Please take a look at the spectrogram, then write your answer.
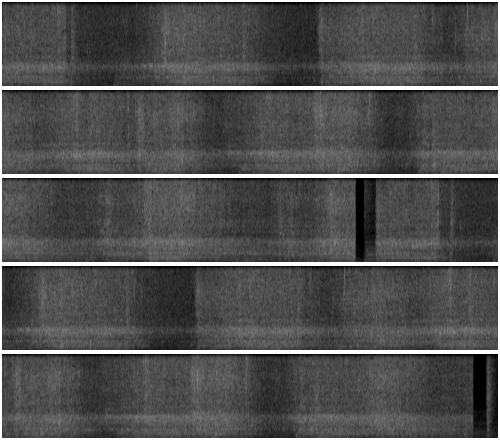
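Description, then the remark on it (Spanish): Strong lake waves, stirred up in the afternoon as clouds cover the volcanoes and the temperature drops, crash and churn continuously, a loud roar of surf with surging swells rising and falling, accompanied by gusty wind noise throughout. “Existe un fenómeno donde las nubes cubren los volcanes, la temperatura baja y suelto las olas con mucha fuerza.”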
